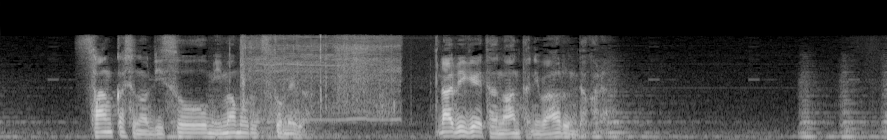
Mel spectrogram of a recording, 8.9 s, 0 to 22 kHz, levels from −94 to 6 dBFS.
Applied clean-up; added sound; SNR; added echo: none; Camera; 9 dB; none.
